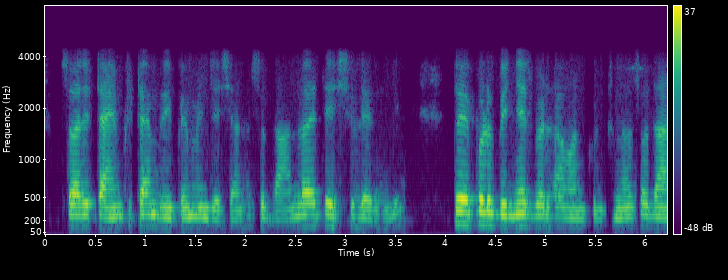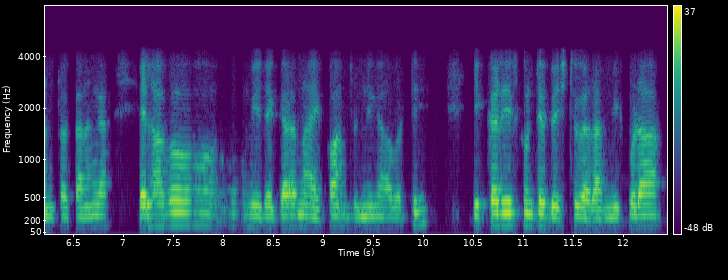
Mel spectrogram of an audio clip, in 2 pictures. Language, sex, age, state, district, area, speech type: Telugu, male, 30-45, Andhra Pradesh, N T Rama Rao, rural, conversation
